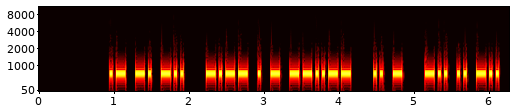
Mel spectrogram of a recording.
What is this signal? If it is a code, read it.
Morse code, heard as a keyed tone, about 28 wpm, 700 Hz. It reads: AND YET, IT DID
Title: Sentences from Top 1600 Words 28wpm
